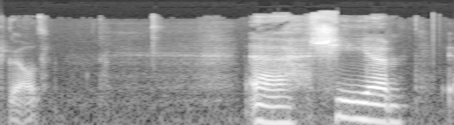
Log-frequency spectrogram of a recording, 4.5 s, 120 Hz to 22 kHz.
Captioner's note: pauses for 3 seconds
